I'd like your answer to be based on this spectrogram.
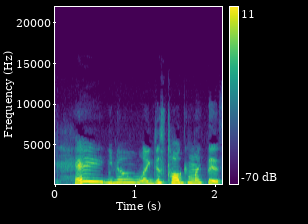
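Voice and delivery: high, easy "hey" settling into chat; casual friendly chat. Shown as a demonstration. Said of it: "This is what I want".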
